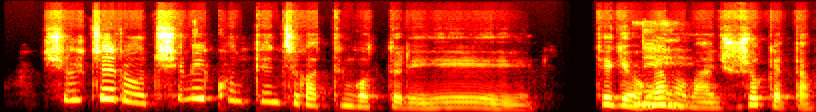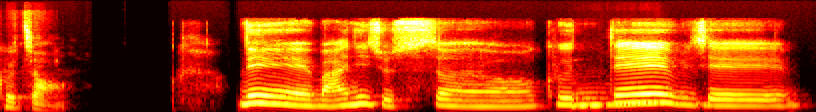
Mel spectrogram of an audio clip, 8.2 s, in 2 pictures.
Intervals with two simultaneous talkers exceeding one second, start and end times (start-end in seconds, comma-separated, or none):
none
